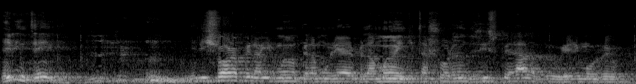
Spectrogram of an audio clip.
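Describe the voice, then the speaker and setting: This theology lecture comes from a man in his sixties, originally from Argentina, who narrates with animated, preacher-like energy in an echoing hall. He speaks at a fairly quick clip in a medium pitch. A distant microphone adds a little hiss or hum.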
